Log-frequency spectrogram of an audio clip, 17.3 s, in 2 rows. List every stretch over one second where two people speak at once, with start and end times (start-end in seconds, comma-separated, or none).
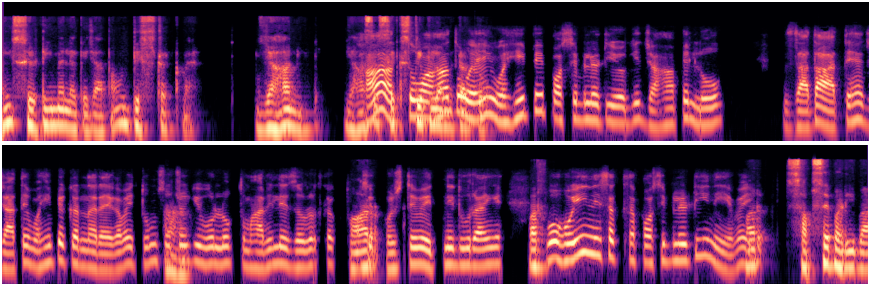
3.6-5.0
